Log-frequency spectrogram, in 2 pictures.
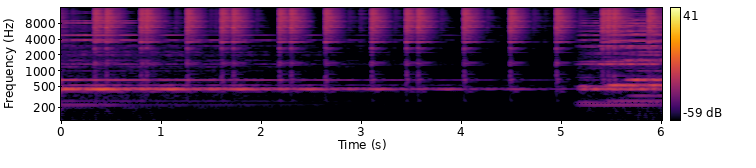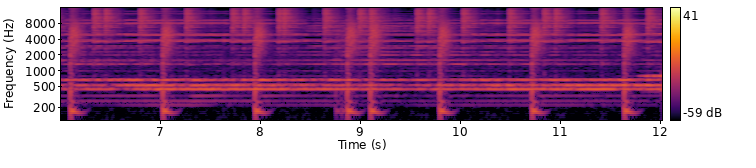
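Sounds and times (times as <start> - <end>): drum machine hi-hat ticks: 0.0 - 12.0.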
